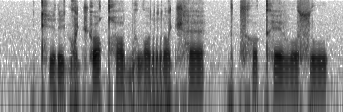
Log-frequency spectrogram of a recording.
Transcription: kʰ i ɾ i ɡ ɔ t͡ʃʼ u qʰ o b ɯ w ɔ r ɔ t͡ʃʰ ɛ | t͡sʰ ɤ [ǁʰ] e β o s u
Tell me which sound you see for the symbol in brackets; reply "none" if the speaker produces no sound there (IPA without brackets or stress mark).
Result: kʰ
